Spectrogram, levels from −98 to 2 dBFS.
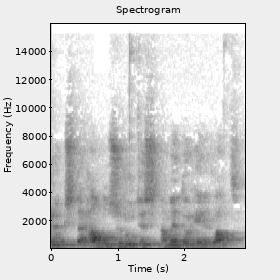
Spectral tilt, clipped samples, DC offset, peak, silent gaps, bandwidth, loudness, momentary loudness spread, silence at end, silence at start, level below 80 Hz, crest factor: -4.5 dB/octave; under 0.1%; under 0.1%; -12 dBFS; none; 16 kHz; -31 LUFS; 6 LU; 0.05 s; 0 s; -68 dBFS; 20 dB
